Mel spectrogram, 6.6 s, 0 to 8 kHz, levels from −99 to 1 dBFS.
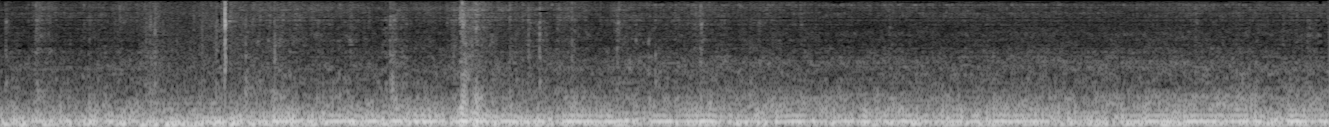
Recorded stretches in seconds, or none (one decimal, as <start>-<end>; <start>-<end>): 0.7-1.2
